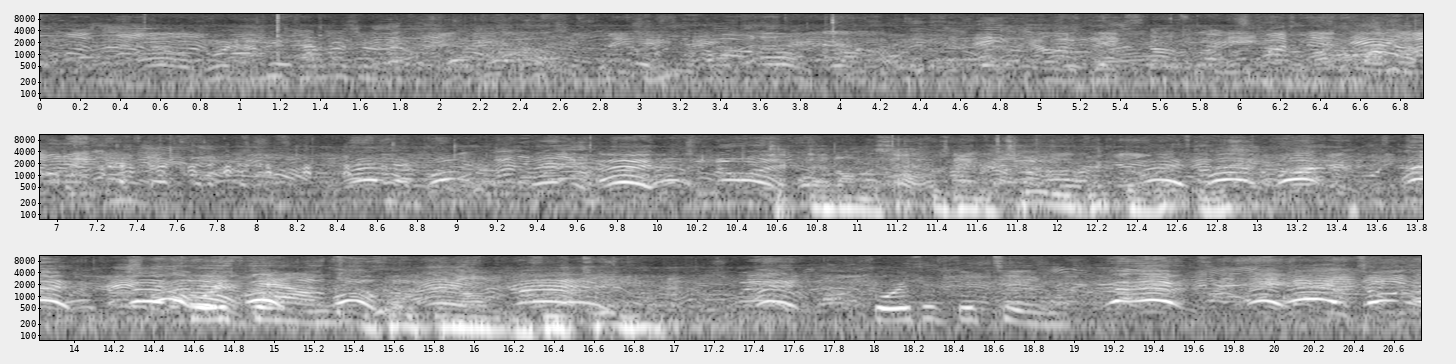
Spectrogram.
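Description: A crowd talks and cheers at a distance outdoors, growing louder partway through.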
